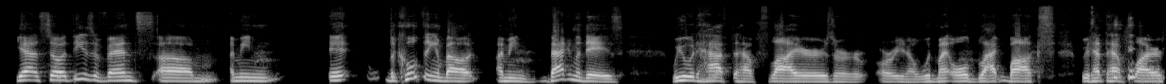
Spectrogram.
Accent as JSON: {"language": "English", "town": "Los Angeles", "region": "California", "country": "United States", "moved": "as an adult", "lives_now": "Austin, United States", "said": "I am originally from Los Angeles, California"}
